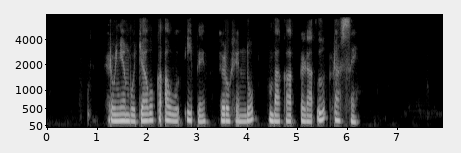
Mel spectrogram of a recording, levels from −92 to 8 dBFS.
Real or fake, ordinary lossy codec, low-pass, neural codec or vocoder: fake; AAC, 48 kbps; 7.2 kHz; codec, 16 kHz, 2 kbps, X-Codec, HuBERT features, trained on LibriSpeech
